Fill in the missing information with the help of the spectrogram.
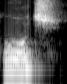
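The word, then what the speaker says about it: Łódź: from poland from from a city called wooch which is also very hard to not only pronounce but to write because uh three letters out of four are just native polish letters and which means both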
